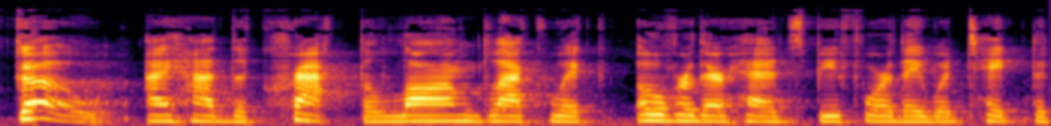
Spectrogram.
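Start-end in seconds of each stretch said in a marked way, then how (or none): 0.1-0.6 loud sharp command; yelled. A narrator's reading. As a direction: bark the word at the dogs. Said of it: "when I yelled".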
